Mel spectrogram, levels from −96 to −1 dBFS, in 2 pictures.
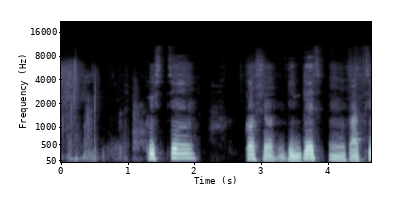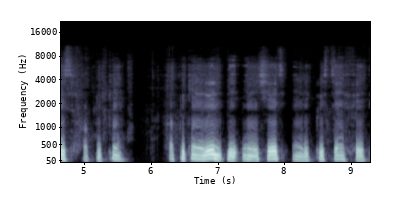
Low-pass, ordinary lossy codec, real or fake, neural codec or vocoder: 10.8 kHz; none; real; none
